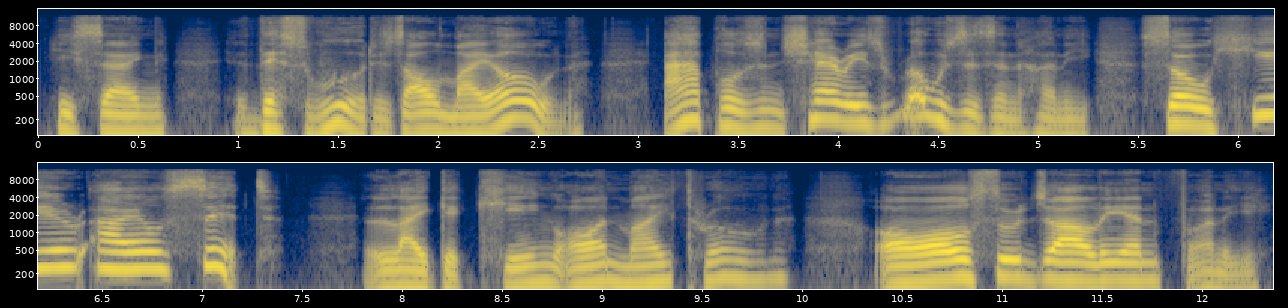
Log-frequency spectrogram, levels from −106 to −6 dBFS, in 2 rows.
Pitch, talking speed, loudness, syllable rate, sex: 150 Hz, 140 wpm, -19 LUFS, 3.5 syllables/s, male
